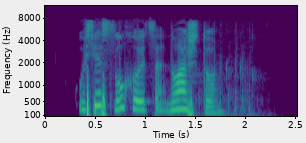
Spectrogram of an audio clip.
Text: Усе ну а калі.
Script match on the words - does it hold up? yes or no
no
